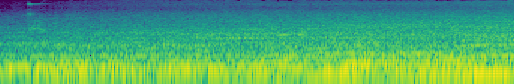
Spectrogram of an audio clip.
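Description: Steady low engine hum from a running motor vehicle, growing a little louder in the second half.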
